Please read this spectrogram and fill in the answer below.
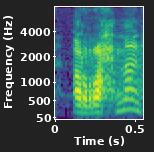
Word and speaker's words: الرحمن: المبنى قاللك دير بالك الرحمن فيها الف تلفظ ولا تكتب اذا هي الزياده في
